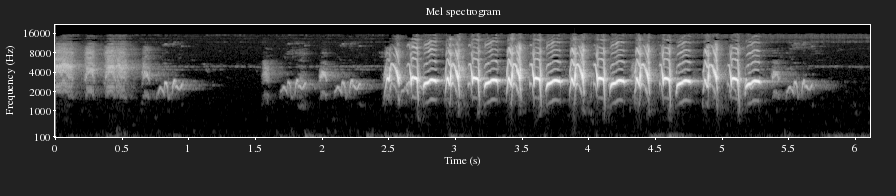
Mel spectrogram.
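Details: Sooty-headed bulbul in full vigorous song, for tutoring caged birds and luring wild ones: soft scattered chirps, then a loud rapid run of about a dozen sharp, evenly spaced chattering notes lasting three seconds.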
